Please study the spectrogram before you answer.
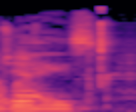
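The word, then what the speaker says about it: Weyes: No idea how you pronounce it. – I go Ways.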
